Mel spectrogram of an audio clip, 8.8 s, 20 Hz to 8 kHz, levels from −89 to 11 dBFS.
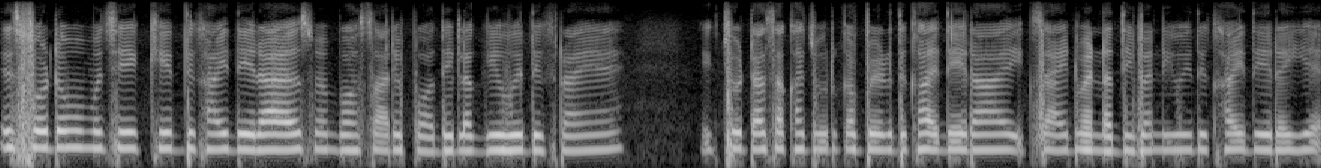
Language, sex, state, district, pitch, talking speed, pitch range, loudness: Hindi, female, Chhattisgarh, Bastar, 245 Hz, 265 wpm, 240-250 Hz, -15 LUFS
